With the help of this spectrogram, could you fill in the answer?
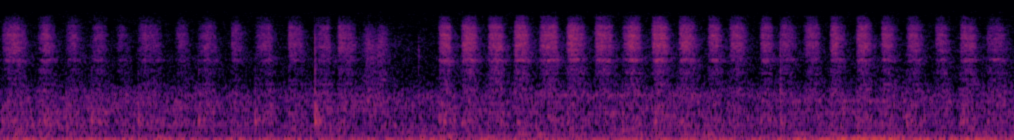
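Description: A wooden colored pencil is rubbed quickly over a paper coloring book page in dense coloring strokes. The strokes sound like rapid, bright, scratchy hisses over a steady low hum, softer and blurred for the first two seconds, then louder and more distinct, at roughly three to four strokes per second.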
